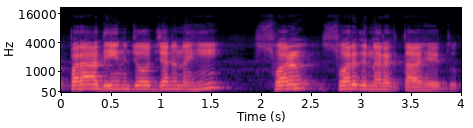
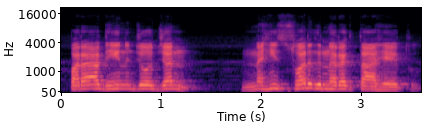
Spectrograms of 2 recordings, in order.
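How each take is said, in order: First: पराधीन जो जन नहीं in one phrase, then break; pause after नहीं. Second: पराधीन जो जन, then a pause, नहीं opens the next phrase; pause before नहीं. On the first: Teacher showing how a moved comma changes meaning, break after नहीं. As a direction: keep नहीं with जन, break before स्वर्ण. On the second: Teacher showing how a moved comma changes meaning, pause after जन. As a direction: break after जन, keep नहीं with स्वर्ग. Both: Shown as a demonstration. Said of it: "अल्प विराम का स्थान बदलकर".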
